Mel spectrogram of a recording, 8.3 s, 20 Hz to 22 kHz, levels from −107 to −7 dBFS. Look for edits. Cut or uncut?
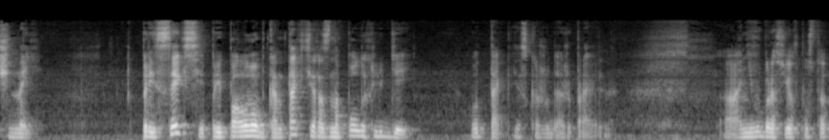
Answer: cut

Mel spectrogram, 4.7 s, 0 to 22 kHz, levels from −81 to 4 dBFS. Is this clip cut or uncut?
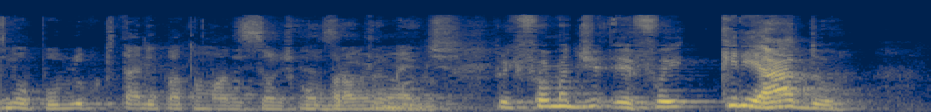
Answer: cut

